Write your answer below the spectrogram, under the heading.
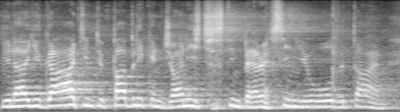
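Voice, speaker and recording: With a South African accent and a high pitch for a man, he talks at a moderate pace with fairly even intonation over noticeable background noise. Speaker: church elder giving sermon. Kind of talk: sermon. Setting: church.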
